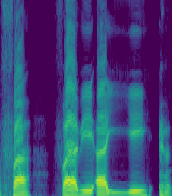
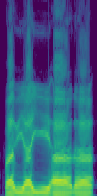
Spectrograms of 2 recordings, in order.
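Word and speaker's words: فبأي: Ya bertasdid itu ada lembut di dalam pelafalannya tekan ayyi fayyi. Dan sempurnakan kasrah pada huruf ya. Jangan fabiayi tidak disempurnakan kasrahnya. Kita harus menyempurnakan daripada bunyi kasrahnya.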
